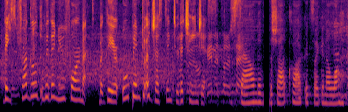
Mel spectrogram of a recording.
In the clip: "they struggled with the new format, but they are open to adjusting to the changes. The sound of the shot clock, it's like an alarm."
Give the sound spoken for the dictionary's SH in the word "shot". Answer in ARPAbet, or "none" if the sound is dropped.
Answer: SH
